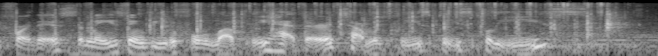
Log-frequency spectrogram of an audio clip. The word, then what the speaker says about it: Hathor: You actually pronounce Hathor like Heather, okay?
